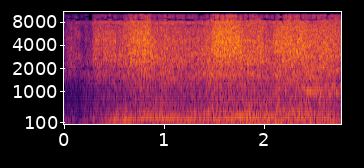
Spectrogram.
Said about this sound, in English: She flings her arms backwards, throws her head back and stands on tiptoe as the two cars set off past her in a cloud of dust.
